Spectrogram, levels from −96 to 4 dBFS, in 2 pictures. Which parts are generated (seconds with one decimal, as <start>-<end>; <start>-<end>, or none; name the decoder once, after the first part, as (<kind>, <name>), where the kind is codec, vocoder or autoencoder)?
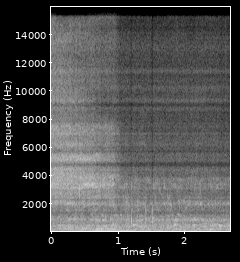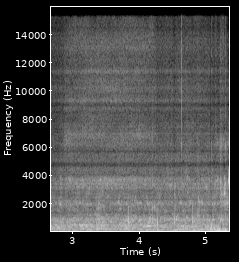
0.0-5.4 (autoencoder, DAC-VAE)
